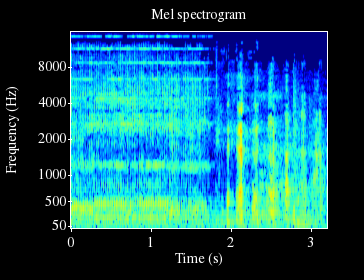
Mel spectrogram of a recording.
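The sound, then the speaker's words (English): A 30-minute timer clock alarm goes off during a city council public hearing, starting with a steady, buzzy tone for over a second, then breaking into a string of short, uneven bursts of sound. “Perfect timing. That's my 30-minute clock.”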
